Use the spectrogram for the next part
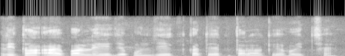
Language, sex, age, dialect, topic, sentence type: Maithili, male, 36-40, Bajjika, banking, statement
